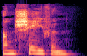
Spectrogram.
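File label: "unshaven", British English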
